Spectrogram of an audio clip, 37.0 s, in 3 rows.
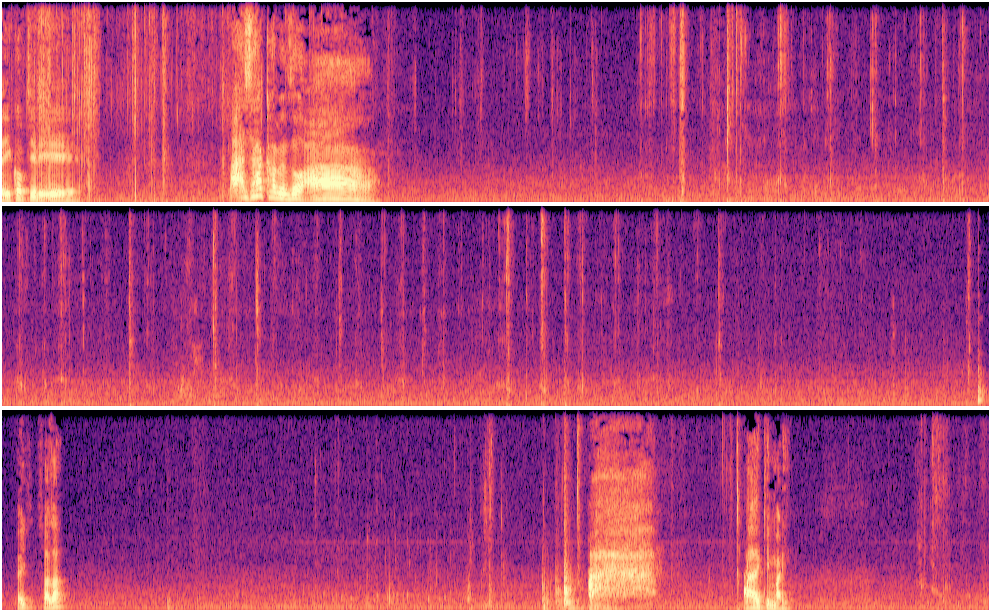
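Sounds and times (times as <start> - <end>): steady low hum: 0.0 - 37.0
crisp crunches of chewing: 0.3 - 2.9, 5.0 - 23.8, 28.5 - 31.0, 33.6 - 34.0, 36.1 - 37.0.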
